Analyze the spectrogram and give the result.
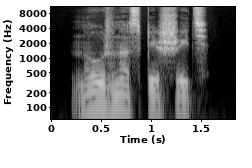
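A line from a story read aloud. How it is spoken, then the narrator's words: Quiet. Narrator (Russian): тихо сказал Сильвера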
